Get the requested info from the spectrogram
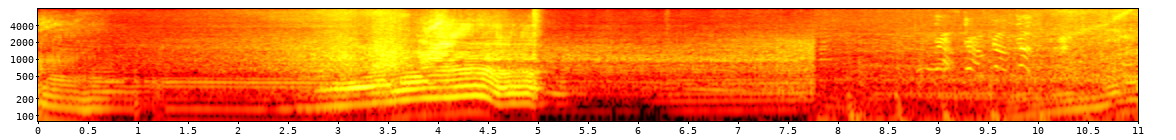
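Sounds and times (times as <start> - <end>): car engine accelerating past: 0.0 - 11.0
exhaust crack: 2.3 - 11.0.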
